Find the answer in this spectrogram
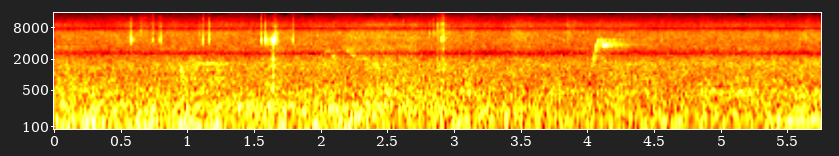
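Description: Faint forest ambience with scattered short, high bird chirps: a cluster about a second and a half in, and a sharper rising note about four seconds in.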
